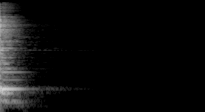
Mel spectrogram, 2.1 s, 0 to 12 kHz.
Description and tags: Dirty Tony Cowbell Mx 029
This is Tony's nasty cheap cowbell. The pack is conceived to be used with fruity's FPC, or any other drum machine or just in a electronic drumkit. ENJOY
pack, tonys, cowbell, drumkit, dirty, realistic, drum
